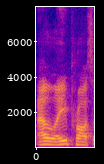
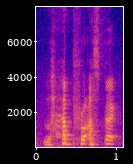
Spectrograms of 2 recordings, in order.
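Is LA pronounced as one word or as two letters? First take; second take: letters; word. First: LA is spelled out as two letters. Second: LA is said as one French-like word. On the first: It refers to Los Angeles. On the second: It sounds like a French word.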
